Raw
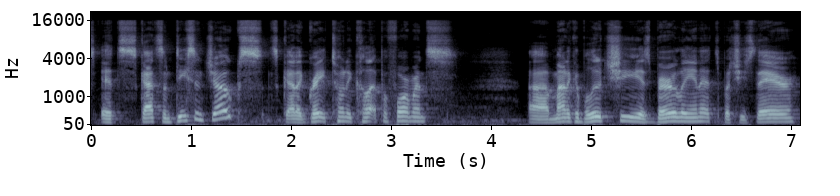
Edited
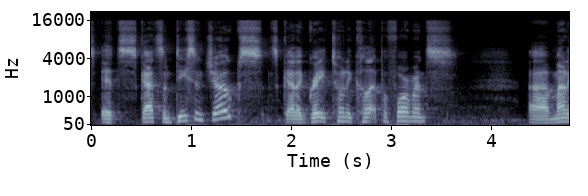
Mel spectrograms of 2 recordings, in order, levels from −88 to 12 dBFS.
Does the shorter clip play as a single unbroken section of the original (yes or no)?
yes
